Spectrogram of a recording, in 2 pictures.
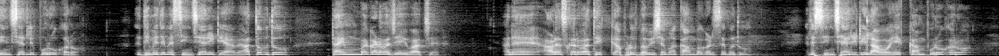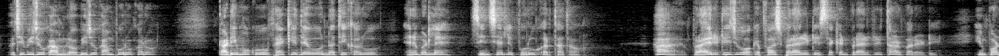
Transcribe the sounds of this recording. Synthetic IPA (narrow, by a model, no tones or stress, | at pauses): insijəɾlipuɾũkəɾo̰ | ed̪ʱimed̪ʱimesɪnsijəɾiʈiaʋeat̪ːobəd̪ʱũ | ʈaimbəɡaɽʋad͡ʒeiʋat̪̚t͡ʃʰe | əneaɭəskəɾʋat̪ʰiapɳ̃ũbʱəʋɪʃjəmãkambəɡəɭʃebəd̪ʱũ | eʈlesɪnsijəɾiʈilaʋoekːampuɾukəɾo | pət͡ʃʰibid͡ʒũkamlobid͡ʒũkampuɾũkəɾo | kaɽʱimukʋũpʰɛ̃kid̪eʋũnət̪ʰikəɾʋũ | enebəɖle | sɪnsijəɾlipuɾũkəɾt̪at̪ʰao | hapɾajoɾiʈid͡ʒookefʰəɾsʈpɾajoɾiʈisekə̃ɳɖ̚pɾajoɾiʈit̪ʰəɭpajoɾiʈi | ɪmpɔ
